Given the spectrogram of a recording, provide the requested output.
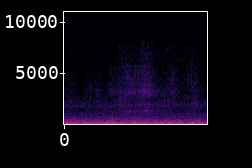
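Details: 2011 Nissan Cube after underbody repair of a rattle over unpaved roads and speed bumps, done with no parts cost: steady low rumble on the move with no metallic rattling or clatter; normal running, rattle gone.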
